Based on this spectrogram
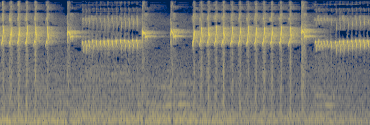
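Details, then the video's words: Common iora song, loud and clean, used for training songbirds: rapid buzzy trills of very high notes broken by sharp, piercing single notes about once a second. "konin volume tembus, bagus buat masteran burung kicau"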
